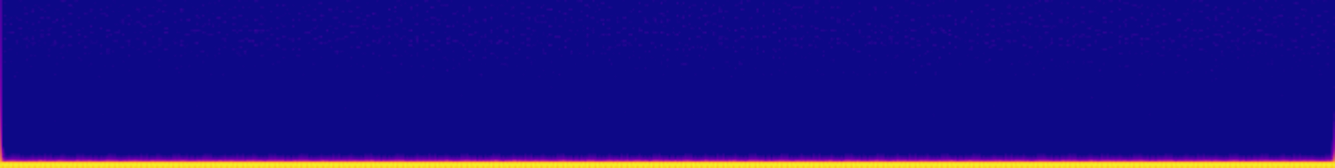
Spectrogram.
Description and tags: test signal chord pythagorean ratio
